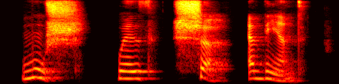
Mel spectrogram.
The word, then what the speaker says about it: муж: How do we pronounce this word? Correct. Муж with sh at the end.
